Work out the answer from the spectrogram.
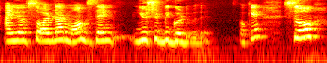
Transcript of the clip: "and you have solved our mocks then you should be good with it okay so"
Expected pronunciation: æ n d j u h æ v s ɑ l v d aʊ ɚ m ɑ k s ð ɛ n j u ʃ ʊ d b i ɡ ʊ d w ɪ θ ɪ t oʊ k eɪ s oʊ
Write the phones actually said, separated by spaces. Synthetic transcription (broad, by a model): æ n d j u h æ v s ɑ l v d aʊ ɚ m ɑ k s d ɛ n j u ʃ ʊ d b i ɡ ʊ d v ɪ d ɪ t oʊ k eɪ s oʊ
